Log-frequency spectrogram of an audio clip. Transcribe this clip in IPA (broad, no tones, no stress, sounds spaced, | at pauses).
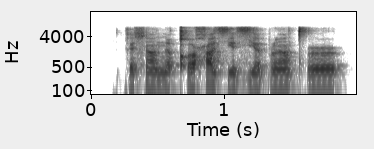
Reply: k ɛ ɬ ã n i qʼ u ħ a sʲ a zʲ a p ɭ ã tʼ ə˞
